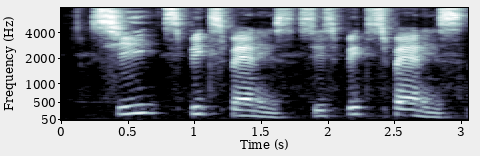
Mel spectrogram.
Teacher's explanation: S meet with S. So we can read one.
